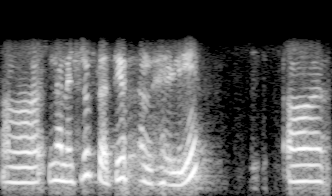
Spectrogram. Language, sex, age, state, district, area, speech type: Kannada, female, 18-30, Karnataka, Bangalore Rural, urban, conversation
